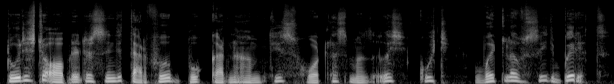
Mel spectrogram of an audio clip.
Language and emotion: Kashmiri, disgusted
